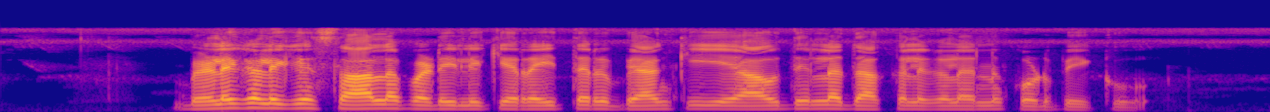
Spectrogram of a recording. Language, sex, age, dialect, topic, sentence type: Kannada, male, 56-60, Coastal/Dakshin, agriculture, question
